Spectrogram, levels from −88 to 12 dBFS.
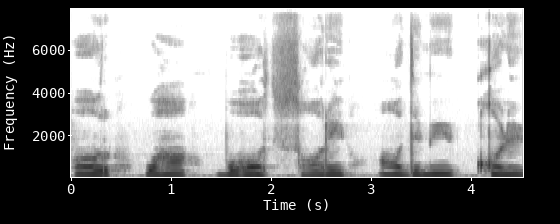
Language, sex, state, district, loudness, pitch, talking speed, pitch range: Hindi, female, Maharashtra, Gondia, -15 LUFS, 175 Hz, 80 wpm, 170-180 Hz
